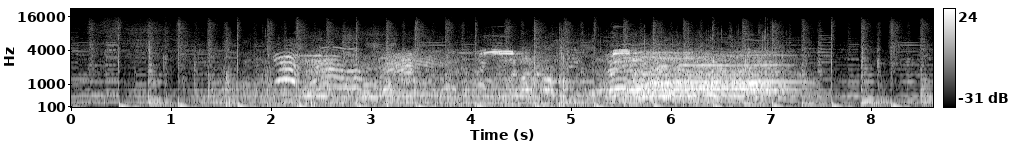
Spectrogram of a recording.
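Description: Upbeat electronic background music with a steady beat. From about two seconds in until near the end, loud excited shouting voices rise over the music.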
